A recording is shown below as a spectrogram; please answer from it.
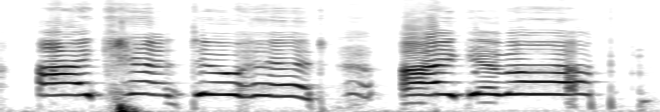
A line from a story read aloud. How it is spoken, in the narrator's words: EJ … wailed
